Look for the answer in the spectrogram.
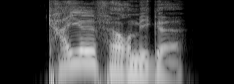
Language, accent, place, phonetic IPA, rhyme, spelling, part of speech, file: German, Germany, Berlin, [ˈkaɪ̯lˌfœʁmɪɡə], -aɪ̯lfœʁmɪɡə, keilförmige, adjective, De-keilförmige.ogg
- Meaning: inflection of keilförmig: 1. strong/mixed nominative/accusative feminine singular 2. strong nominative/accusative plural 3. weak nominative all-gender singular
